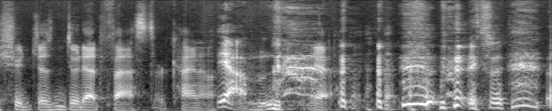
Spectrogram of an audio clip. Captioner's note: both laughing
